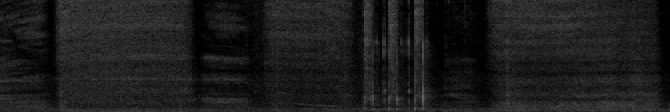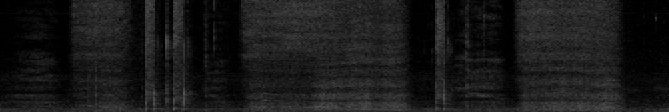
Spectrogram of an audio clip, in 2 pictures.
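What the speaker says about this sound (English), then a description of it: "I like to give it a spray with the alcohol" A spray bottle of alcohol hisses in a string of short bursts over polymer clay, some single and some in quick clusters, close by with soft rustling between.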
